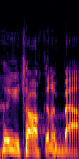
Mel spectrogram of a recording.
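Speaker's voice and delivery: ordinary delivery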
